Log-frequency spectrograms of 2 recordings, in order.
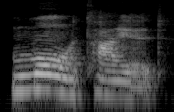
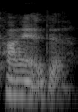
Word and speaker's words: tired: More amazing, most populated, more tired, not tireder, most hurt, not hurtest.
